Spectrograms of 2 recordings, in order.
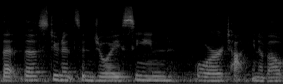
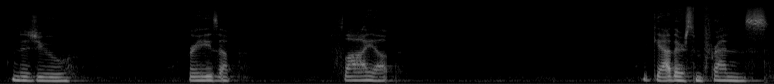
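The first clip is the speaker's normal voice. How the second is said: guided imagery. Shown as a demonstration. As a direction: lead the class gently through it, phrase by phrase. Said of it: "give you an example of that now".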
